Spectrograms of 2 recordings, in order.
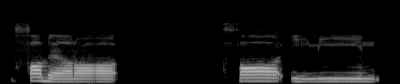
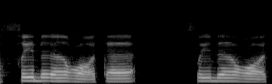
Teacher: درجة الصي أقل من الصو وأقل من الصا · Shown in: second take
